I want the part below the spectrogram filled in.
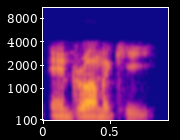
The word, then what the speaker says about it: Andromache: So, for example, the name Andromache, which ends in an E, has a fourth syllable, and any name which ends in a final E.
